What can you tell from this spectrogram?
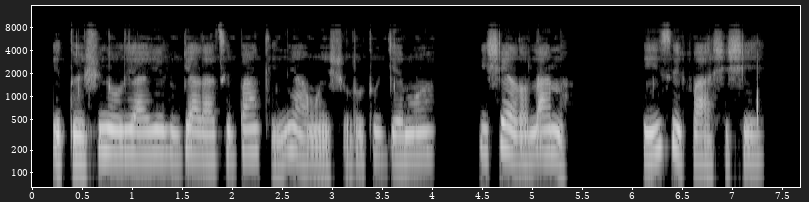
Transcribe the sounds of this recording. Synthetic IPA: e˨to˨i˨ʃu˨˦n˦o˧ɾi˦a˧je˦˧lu˧d͡ʒa˦ɾa˧ti˧bã˦ŋ˨kḭ˨nĩ˨˦a˦˨w̃ɔ̰̃˧ḭ˨ʃo̰˨ɾo̰˨˦to˦d͡ʒɛ˧mã˦ | i˦ʃɛ˦˨ɾɔ̰˧la˦nã˨ | i˨ji˨˦si˦˨fa˧a˨ʃi˧ʃɛ˧

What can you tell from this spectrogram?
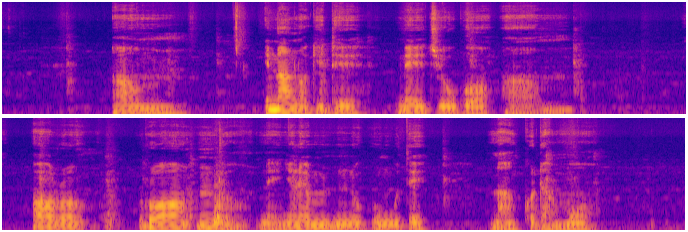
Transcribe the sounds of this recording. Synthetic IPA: a˨m̩˨ | ɪ˦na˦nɔ˨ɡi˨de˦ | ne˦˨d͡ʒi˨ʊ˦ɡʷɔ˦˨m˨ | ɔ˦ɾʊ˦ | ɾʊ˦ɔ˦n̩˦dʊ˨ne˨ɲe˦ɾe˦m̩˦n̩˦nu˦kʷṵ˦ŋ̩˦ɡʷu˦te˦ | na˨ŋ̩˦kʰʊ˦da˨m̩˦mʊ˦ɔ˨

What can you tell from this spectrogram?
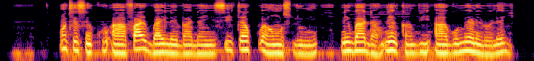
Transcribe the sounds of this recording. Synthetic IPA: w̃ɔ̃˦ti˧sĩ˨ku˨˦ʔa˨fa˦i˦˨ɡ͡ba˨˦i˧˨lɛ˨ba˨dã˨j̃ĩ˨˧˦si˦˧˦tɛ˦ku˦a˦˨w̃ɔ̃˧mũ˨su˨lu˨mĩ˨˦nĩ˦ɡ͡ba˦dã˨nĩ˨˦˨kã˧bi˦a˧˨ɡo˧mɛ˦˨ɾ̃ĩ˧˨ɾɔ˨lɛ˨˦ji˦˨

